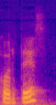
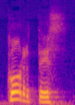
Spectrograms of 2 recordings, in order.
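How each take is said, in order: First: The stress is on the last syllable. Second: The stress is on the first syllable. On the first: It describes a polite person. "cortés puede ser una persona que es educada" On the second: It refers to cuts, from cutting. "¿cortes de qué? De cortar"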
